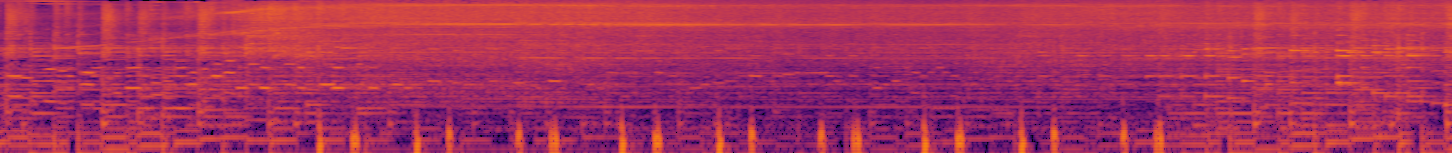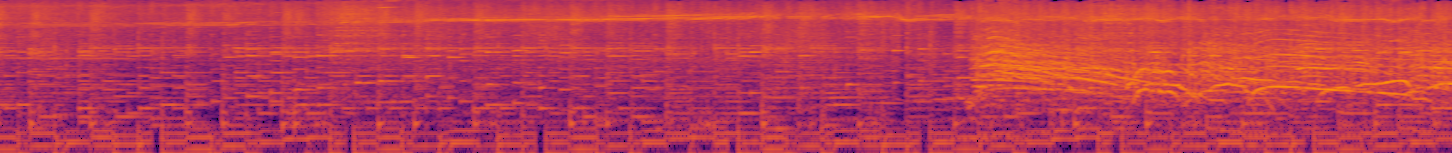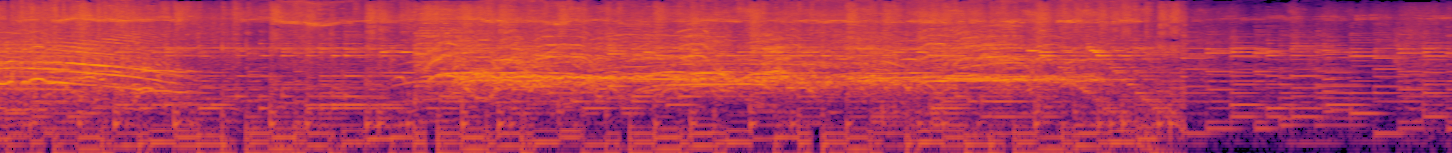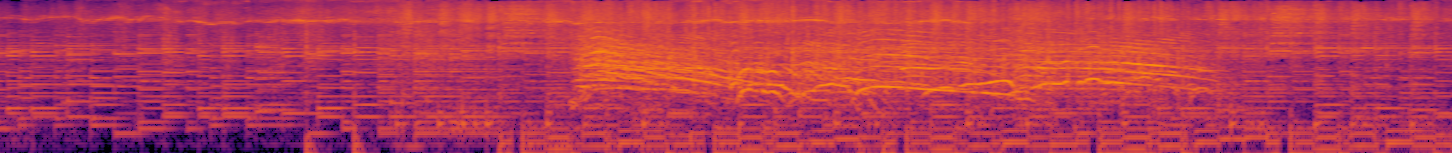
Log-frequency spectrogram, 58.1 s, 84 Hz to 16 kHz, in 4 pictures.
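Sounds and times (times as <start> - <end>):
background music with a beat: 0.0 - 7.6, 8.2 - 11.8
falling whistling tones: 35.9 - 40.7, 43.8 - 48.5.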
